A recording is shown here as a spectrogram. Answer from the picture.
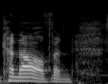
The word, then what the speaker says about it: Carnarvon: realised there's actually an R in Carnarvon.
